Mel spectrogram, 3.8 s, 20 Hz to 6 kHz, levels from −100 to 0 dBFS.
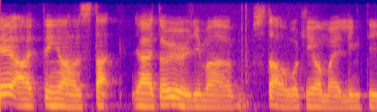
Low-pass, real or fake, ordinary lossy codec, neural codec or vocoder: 5.4 kHz; real; none; none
